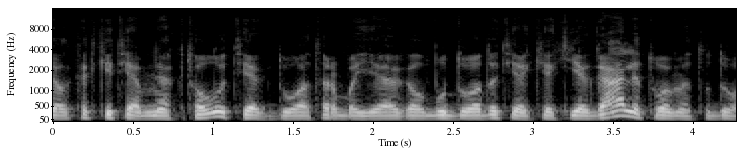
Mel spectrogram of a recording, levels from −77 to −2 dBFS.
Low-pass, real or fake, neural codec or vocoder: 14.4 kHz; fake; vocoder, 44.1 kHz, 128 mel bands every 512 samples, BigVGAN v2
